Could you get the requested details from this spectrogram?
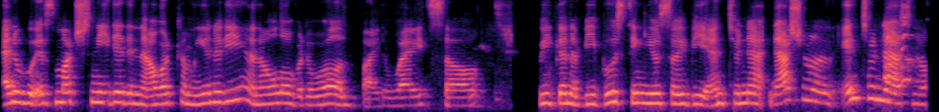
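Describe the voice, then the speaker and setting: A woman's voice: medium pitch, moderate pace. An older woman from Egypt, talking as a guest on an interview podcast in a chatty way, full of fillers and restarts. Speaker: guest, nurse and wellness coach. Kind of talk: casual interview talk.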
